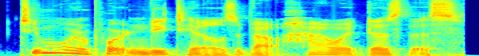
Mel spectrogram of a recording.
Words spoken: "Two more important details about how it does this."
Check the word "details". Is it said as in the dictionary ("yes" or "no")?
yes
